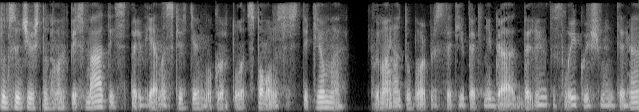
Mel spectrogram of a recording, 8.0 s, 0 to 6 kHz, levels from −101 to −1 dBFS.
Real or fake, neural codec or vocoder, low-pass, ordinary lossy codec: fake; autoencoder, 22.05 kHz, a latent of 192 numbers a frame, VITS, trained on one speaker; 5.4 kHz; AAC, 32 kbps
